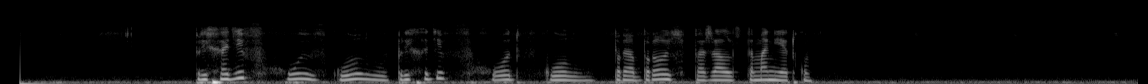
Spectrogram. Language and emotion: Russian, neutral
